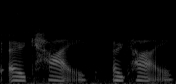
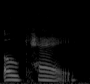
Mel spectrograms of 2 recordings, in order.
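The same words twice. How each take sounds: First: "Okay" in a British accent, second syllable like "kye"; British accent, "Okay" ending on a wide "kye". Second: Said in the usual way. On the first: Shown as a demonstration. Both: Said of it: "but you guys go".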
